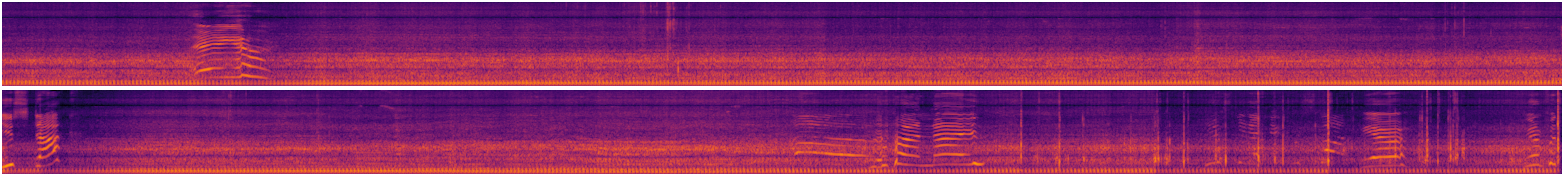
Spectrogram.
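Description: Unmodified riding lawn tractor with a hydrostatic transmission, its engine running steadily under load as it drives through deep mud ruts. The engine note dips briefly about halfway through.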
